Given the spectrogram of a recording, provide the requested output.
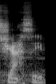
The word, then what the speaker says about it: chassis: It's chassis, by the way.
